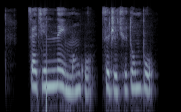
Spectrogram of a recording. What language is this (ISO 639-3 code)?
zho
